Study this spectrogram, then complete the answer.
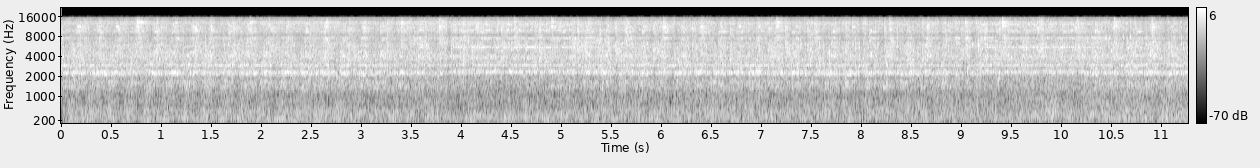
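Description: A drill press grinds steadily through thick metal with a high whine.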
